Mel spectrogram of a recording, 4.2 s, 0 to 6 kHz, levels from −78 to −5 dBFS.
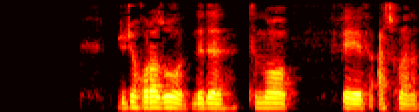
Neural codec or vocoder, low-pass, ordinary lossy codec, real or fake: none; 5.4 kHz; MP3, 24 kbps; real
